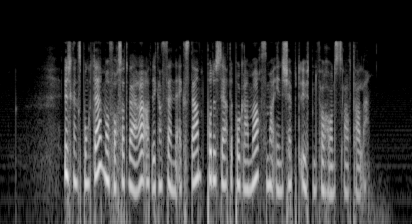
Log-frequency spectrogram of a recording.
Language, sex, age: Norwegian, female, 31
